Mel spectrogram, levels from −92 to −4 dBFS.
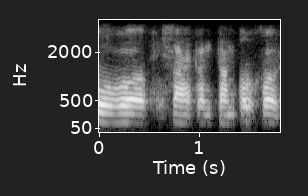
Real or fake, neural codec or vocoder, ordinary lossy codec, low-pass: fake; codec, 24 kHz, 1 kbps, SNAC; MP3, 32 kbps; 3.6 kHz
